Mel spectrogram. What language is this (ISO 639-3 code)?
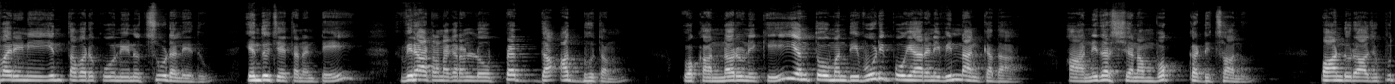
tel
